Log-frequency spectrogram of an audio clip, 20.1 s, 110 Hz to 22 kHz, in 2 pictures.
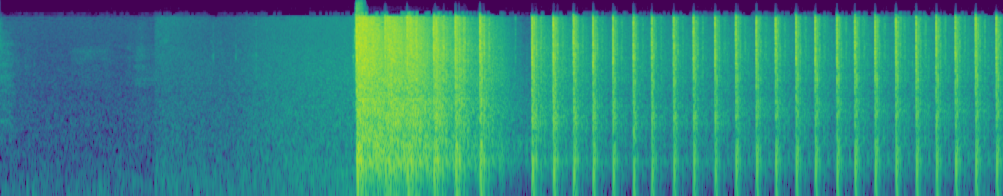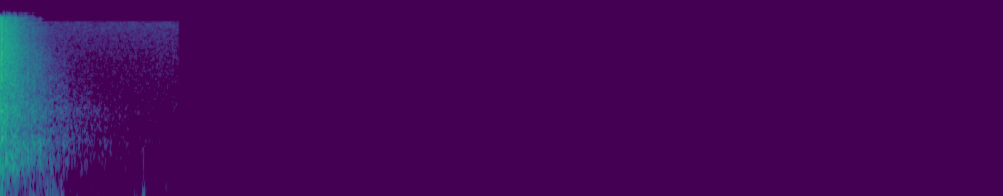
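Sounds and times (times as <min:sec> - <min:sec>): pistol firing rapidly: 0:03.6 - 0:10.3.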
